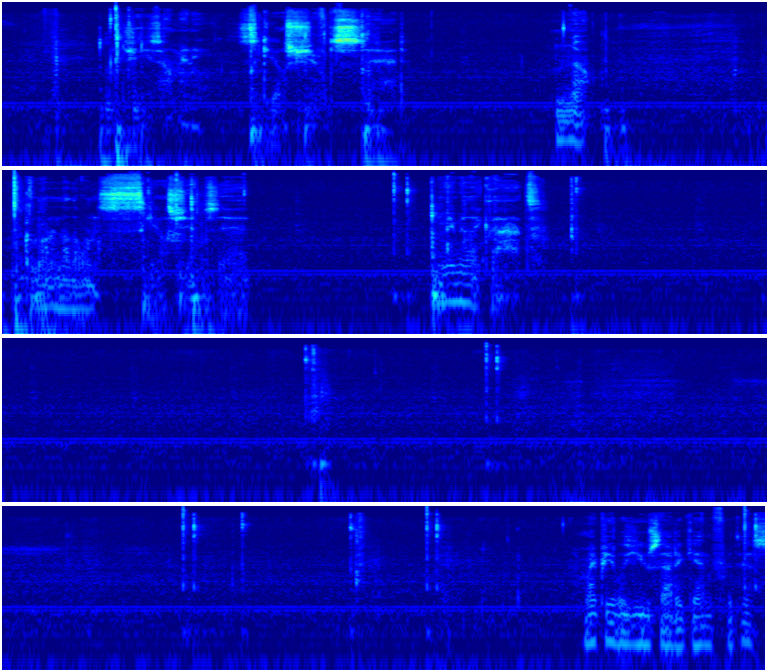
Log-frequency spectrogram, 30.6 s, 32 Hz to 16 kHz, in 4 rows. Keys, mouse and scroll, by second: 1.1 ctrl+KP_Add, 2.5 s, 7.8 ctrl+KP_Add, 9.1 s, 12.0 Tab, 12.2-12.9 scroll down 4, 13.1 scroll down 1, 13.4 middle click, 25.4 middle click.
